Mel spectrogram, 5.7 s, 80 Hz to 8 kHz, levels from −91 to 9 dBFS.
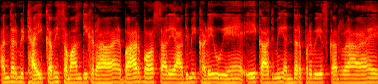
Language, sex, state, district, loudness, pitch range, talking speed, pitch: Hindi, male, Himachal Pradesh, Shimla, -17 LUFS, 135-150 Hz, 230 wpm, 145 Hz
